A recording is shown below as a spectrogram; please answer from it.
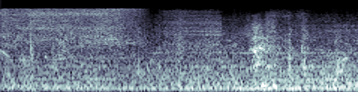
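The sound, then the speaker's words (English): A machine strips branches off a log, making a rough, continuous rasping and grinding scrape. The noise is fairly faint and even, with only small swells. “A machine strips branches off a log.”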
